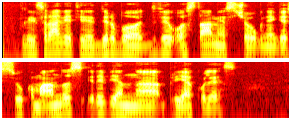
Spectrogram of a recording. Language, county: Lithuanian, Klaipėda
